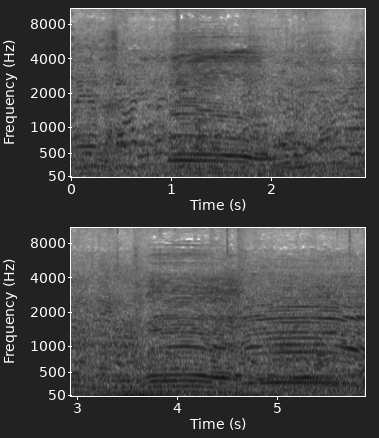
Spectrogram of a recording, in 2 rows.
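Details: Young Sahiwal bulls at a Barishal cattle market, 22 September 2025: two sets of sliding moos, one after the first second and another past the halfway mark, over a constant background of people talking.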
